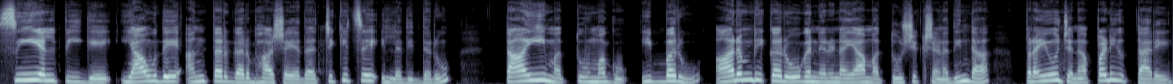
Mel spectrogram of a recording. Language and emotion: Kannada, neutral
